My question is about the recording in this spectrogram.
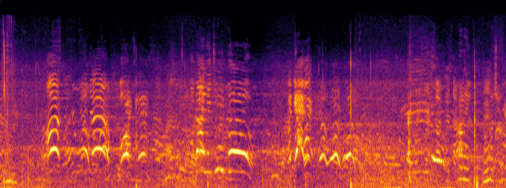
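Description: Several people's voices calling out and talking over one another, with background chatter.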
